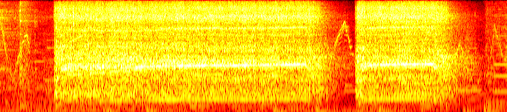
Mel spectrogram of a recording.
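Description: An electric chopper whirring as it minces curry leaves for vegan fish cutlets, two loud steady bursts of motor buzz with a brief stop between them, close and alone.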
